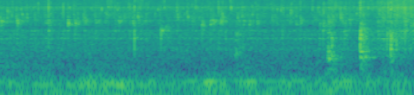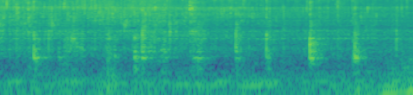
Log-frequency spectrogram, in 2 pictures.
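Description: Onion sizzles loudly in about one and a half spoons of hot oil in a pan, a steady close frying hiss with scattered crackles and stirring scrapes, and no talk.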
